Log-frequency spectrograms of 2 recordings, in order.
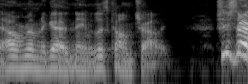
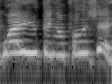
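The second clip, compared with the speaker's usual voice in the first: indignant woman; 10 semitones higher, 4 dB louder, faster than usual. Retold or imitated. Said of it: "she was like".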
